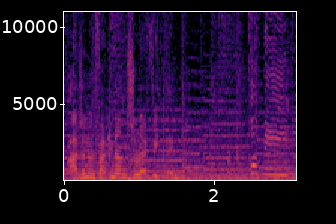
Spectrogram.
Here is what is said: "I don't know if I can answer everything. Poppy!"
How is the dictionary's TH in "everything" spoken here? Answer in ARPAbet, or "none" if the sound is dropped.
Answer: TH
